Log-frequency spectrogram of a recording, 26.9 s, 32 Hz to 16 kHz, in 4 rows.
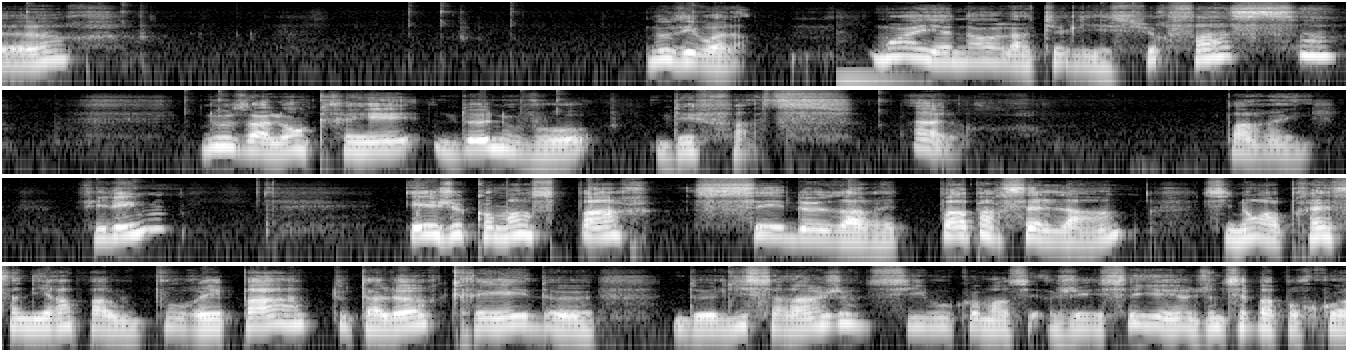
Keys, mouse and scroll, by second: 0.4 click, 2.0 click, 2.5 click, 5.4 click, 7.5 click, 9.2 click, 10.6 right click, 13.8 click.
